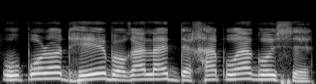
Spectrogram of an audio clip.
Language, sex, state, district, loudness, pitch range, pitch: Assamese, female, Assam, Sonitpur, -11 LUFS, 205-245 Hz, 225 Hz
